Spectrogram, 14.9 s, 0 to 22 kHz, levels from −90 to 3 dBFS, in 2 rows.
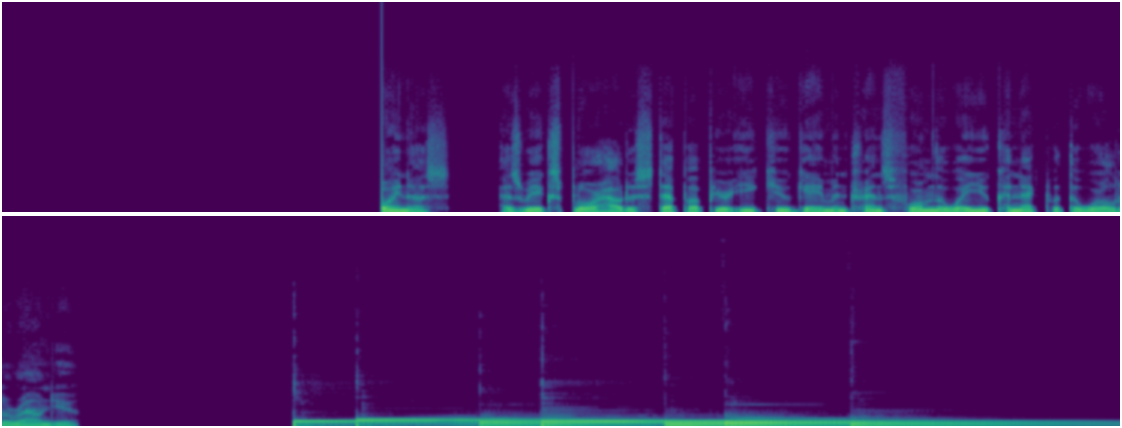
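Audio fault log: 0.00–2.53 s, audio dropout to silence: the clip opens in silence with no room tone, and sound only appears at 2.53 s, arriving mid-flow. The likely cause is a lost input, such as a disconnected device or mute, while recording continued writing silence.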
